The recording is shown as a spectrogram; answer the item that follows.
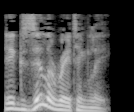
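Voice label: "exhilaratingly", British English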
